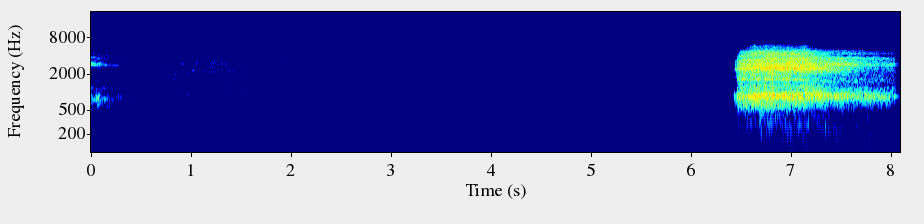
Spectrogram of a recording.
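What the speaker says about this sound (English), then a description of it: "Look at the belly rise and fall with every inhale and exhale." Deep breathing during a yoga session, one short breath at the start, then quiet, then a long, loud, airy exhale up close that slowly fades.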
